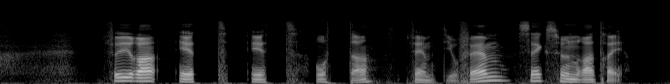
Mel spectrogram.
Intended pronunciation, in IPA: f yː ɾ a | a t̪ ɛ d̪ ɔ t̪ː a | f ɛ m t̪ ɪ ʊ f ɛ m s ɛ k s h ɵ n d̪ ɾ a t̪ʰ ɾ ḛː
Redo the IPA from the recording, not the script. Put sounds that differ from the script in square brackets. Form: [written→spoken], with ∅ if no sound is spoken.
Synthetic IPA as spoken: f yː ɾ a | [a→ɛ] t̪ ɛ [d̪→t̪] ɔ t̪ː a | f ɛ m t̪ ɪ ʊ f ɛ m s ɛ k s h ɵ n d̪ ɾ a t̪ʰ ɾ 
